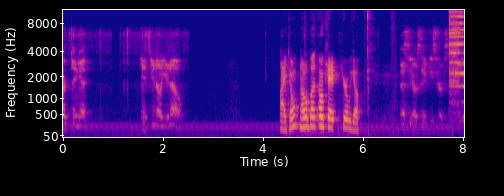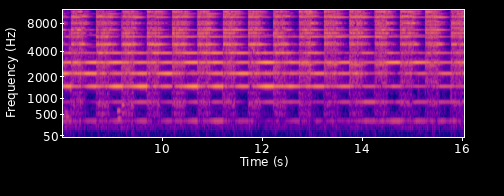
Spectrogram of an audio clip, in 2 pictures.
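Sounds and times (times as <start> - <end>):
fire alarm bell ringing: 7.7 - 16.0.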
